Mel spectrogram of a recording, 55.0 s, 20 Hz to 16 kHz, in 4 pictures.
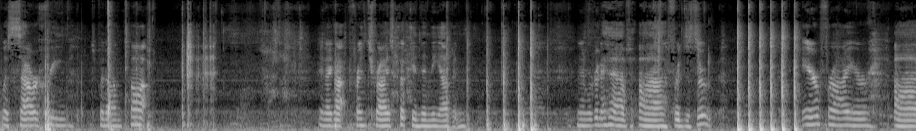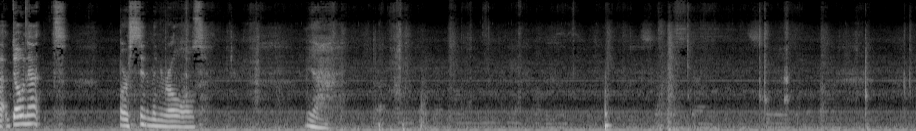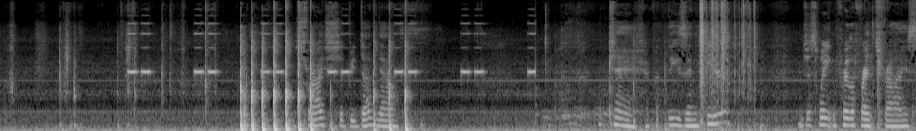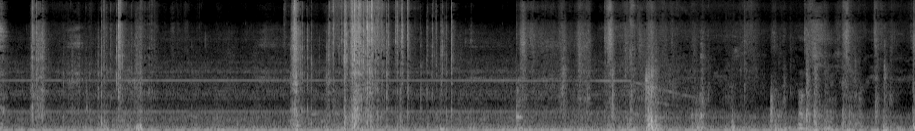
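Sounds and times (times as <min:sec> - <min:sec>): appliance timer beeping: 0:29.3 - 0:35.7
paper liners crinkling: 0:37.9 - 0:38.9, 0:45.6 - 0:48.1.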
